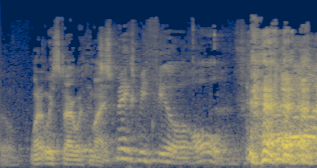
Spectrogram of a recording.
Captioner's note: laughter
